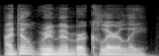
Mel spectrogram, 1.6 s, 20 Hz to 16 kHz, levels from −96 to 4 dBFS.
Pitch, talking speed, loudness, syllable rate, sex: 120 Hz, 150 wpm, -17 LUFS, 4.9 syllables/s, male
